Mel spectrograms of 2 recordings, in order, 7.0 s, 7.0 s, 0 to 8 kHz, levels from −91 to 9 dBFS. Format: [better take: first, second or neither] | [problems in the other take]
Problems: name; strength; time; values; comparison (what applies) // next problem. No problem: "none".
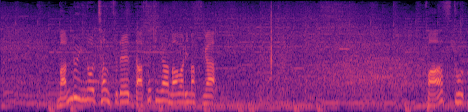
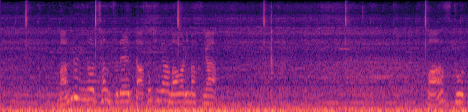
first | background sound (Tick); 3 dB above the speech // room echo; dies away in 0.2 s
